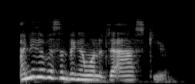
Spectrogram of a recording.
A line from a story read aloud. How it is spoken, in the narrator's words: he said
